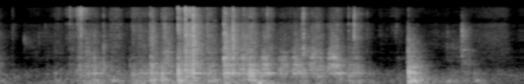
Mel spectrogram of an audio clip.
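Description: A knife scrapes scales off a fish.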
